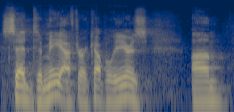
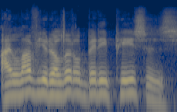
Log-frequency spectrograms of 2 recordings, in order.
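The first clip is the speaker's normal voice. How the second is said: high, called out as across a street; 5 semitones higher than usual. Retelling what he yelled across the street as she left; retelling a yell. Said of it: "he yelled out across the street".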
